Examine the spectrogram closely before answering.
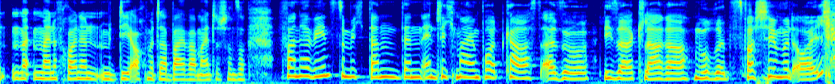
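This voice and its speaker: A woman with a fairly high voice and lively intonation talks at a moderate tempo, with noticeable noise around her. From Hameln, Lower Saxony, Germany. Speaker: podcast co-host. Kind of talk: casual chat. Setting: coworking space studio.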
